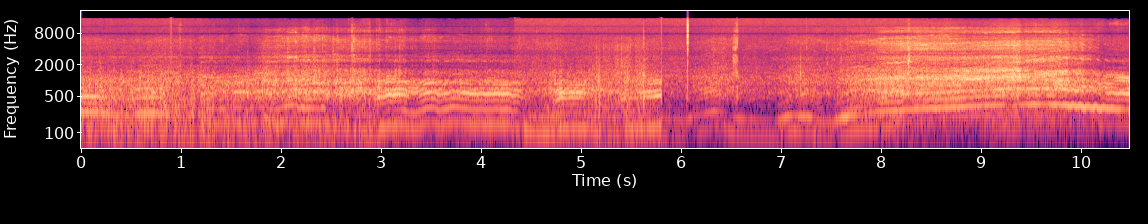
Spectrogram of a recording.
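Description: Rally car engine at full effort on a gravel stage, its note climbing and dropping again and again as the driver works through the gears. The sound falls quieter for a moment about six seconds in, then rises in one long climbing note near the end.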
